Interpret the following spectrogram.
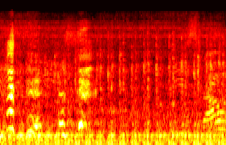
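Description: Cruiser motorcycle's V-twin engine idling steadily.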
